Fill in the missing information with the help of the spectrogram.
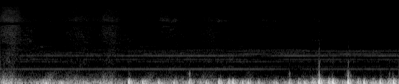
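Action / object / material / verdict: scrape / cloth-covered microphone head / fabric / none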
